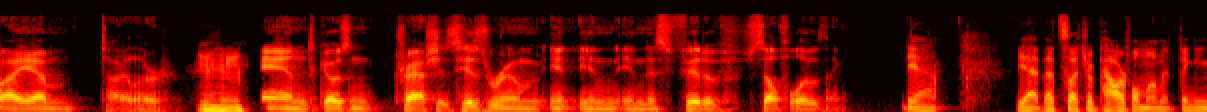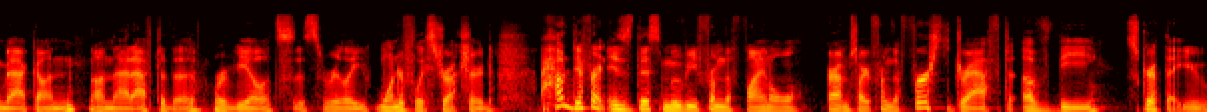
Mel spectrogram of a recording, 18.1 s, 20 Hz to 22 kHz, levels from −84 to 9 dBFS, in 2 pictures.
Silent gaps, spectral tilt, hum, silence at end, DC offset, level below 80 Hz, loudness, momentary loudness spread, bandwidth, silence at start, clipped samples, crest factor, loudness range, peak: none; -5.5 dB/octave; none; 0 s; under 0.1%; -56 dBFS; -28 LUFS; 9 LU; 12.5 kHz; 0 s; under 0.1%; 20 dB; 4 LU; -8 dBFS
